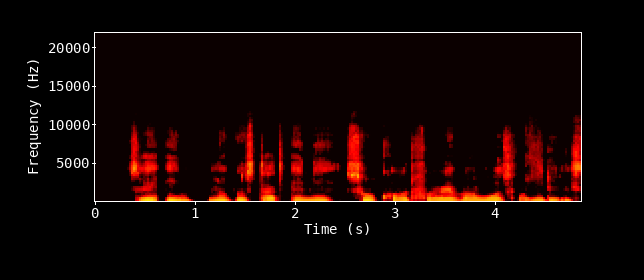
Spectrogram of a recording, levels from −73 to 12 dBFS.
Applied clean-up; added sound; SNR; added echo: neural mask model Resemble Enhance denoiser.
